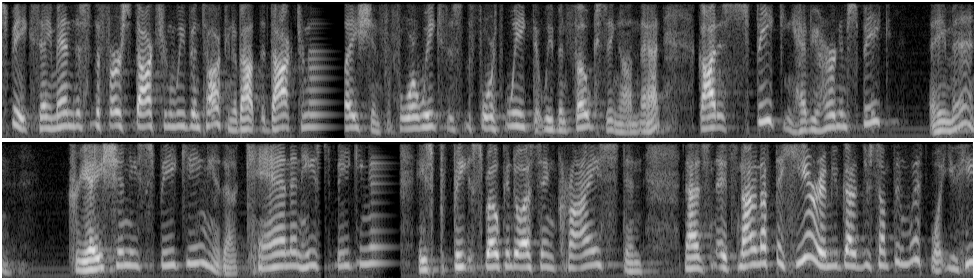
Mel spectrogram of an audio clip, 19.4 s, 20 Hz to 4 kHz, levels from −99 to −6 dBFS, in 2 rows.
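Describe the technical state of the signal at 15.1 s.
At 15.1 s the signal is intact, with no dropout, glitch or distortion, only the band limit of the call path, which leaves nothing above 4 kHz, as expected from narrowband telephone-style coding.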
